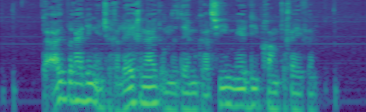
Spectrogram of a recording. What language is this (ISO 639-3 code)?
nld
